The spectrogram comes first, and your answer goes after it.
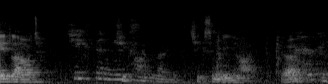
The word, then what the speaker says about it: Csikszentmihalyi: And it's a very, I don't pronounce the name because, can you say it loud? Csikszentmihalyi.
